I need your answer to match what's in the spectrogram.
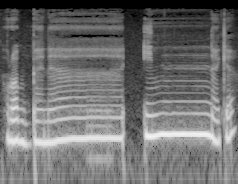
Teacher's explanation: نیکسٹ آیا ربنا، again را ہیوی با پر زور، اور یہاں نا پر ہے مد، کیونکہ نیکسٹ ورڈ حمزہ سے شروع ہو رہا ہے، تو یہ ہے مد منفصل. چار حرکہ کھینچیں گے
